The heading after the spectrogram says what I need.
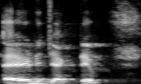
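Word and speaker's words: adjective: کا، اس میں ہم ایڈجیکٹو کہتے ہیں، ایڈجیکٹو۔ یہ ڈی خاموش ہے، اس کو ایڈجیکٹو نہیں پڑھنا، یہ ہے ایڈجیکٹو، ایڈجیکٹو، ایڈجیکٹو فریز،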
